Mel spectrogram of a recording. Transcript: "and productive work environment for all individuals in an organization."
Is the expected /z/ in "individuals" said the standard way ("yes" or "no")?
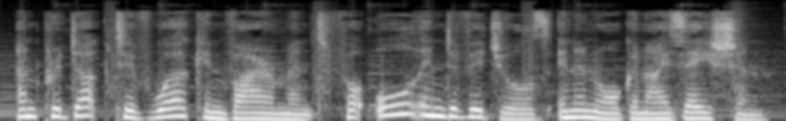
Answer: yes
